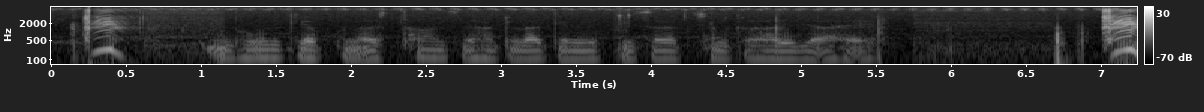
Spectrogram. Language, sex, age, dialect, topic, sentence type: Magahi, male, 31-35, Southern, agriculture, statement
